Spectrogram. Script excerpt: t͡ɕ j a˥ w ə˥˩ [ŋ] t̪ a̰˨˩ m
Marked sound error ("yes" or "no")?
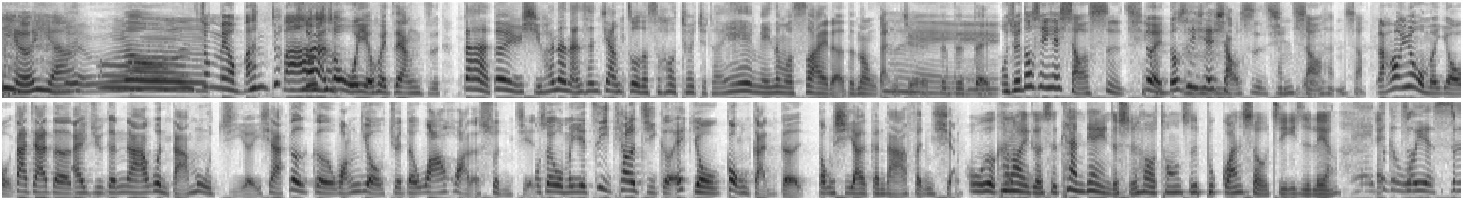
yes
